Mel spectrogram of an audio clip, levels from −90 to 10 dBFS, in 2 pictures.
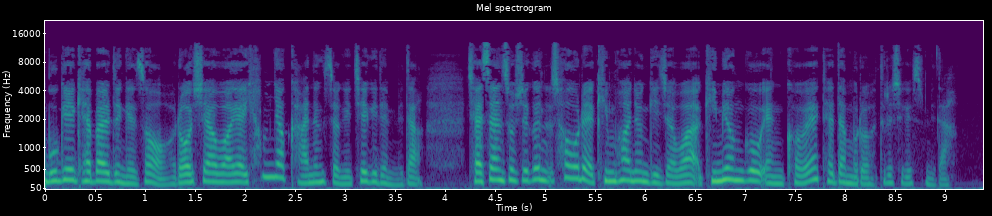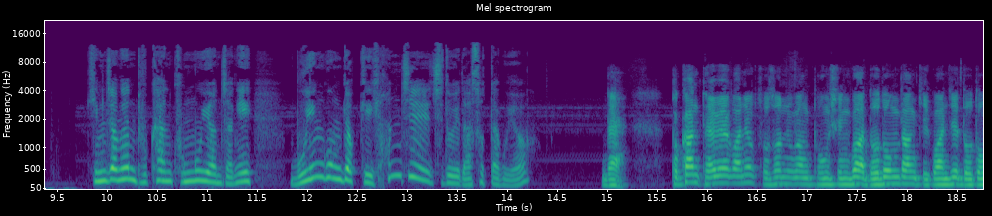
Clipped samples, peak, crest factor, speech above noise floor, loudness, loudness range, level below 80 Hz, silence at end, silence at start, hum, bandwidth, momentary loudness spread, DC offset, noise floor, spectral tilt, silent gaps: under 0.1%; -6 dBFS; 20 dB; 40 dB; -27 LUFS; 5 LU; -64 dBFS; 0 s; 0 s; none; 12.5 kHz; 13 LU; under 0.1%; -67 dBFS; -5.5 dB/octave; none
